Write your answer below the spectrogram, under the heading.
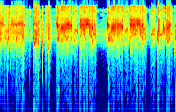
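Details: Swiftlet calls for an external sound track: clustered bursts of shrill, buzzy chirping, roughly one burst per second, each cut by brief quiet gaps.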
